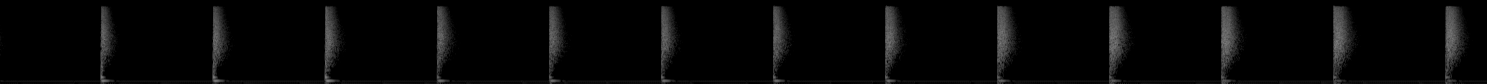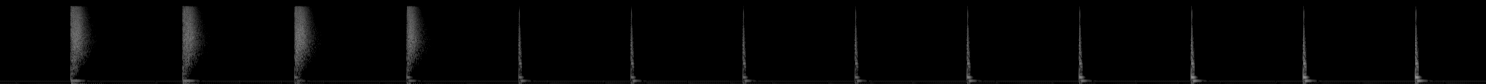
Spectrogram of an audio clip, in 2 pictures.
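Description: Roland TR-808 snare drum struck over and over, a little more than once a second, dry. The hiss of each hit rings out longer over the first dozen or so hits, then after about two-thirds of the way through the hits turn short, clipped and quieter as the drum's controls are turned. A faint low hum runs underneath.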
